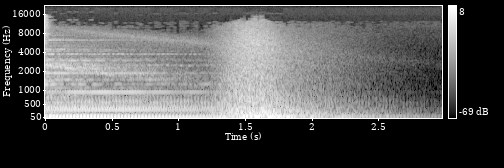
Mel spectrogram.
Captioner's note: whooshing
